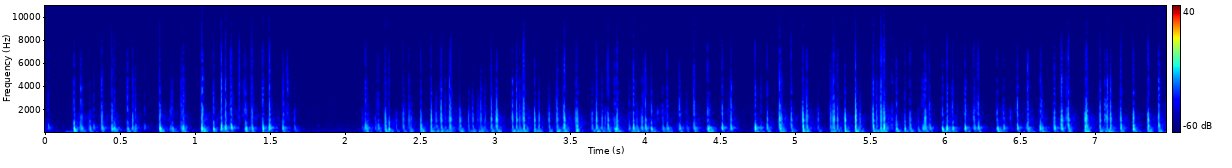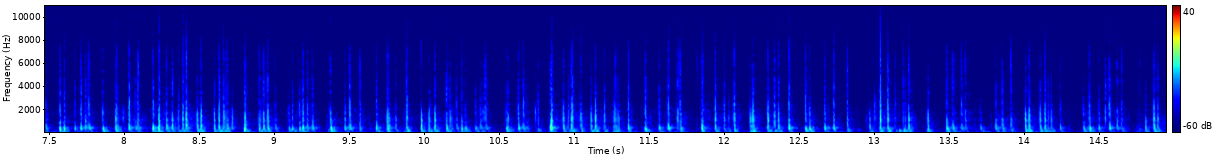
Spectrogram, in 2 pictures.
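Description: Long nails tap fast and densely on the glass screen of an iPad in a pink case lying flat. The taps are short, dry clicks with a low thunk, a brief pause near the two-second mark, then a steady stream of taps to the end.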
